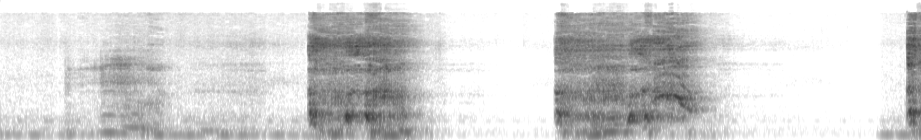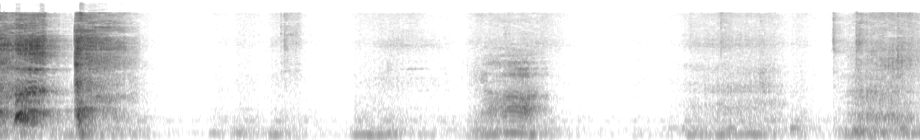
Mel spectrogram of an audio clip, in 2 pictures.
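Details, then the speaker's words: Persistent cough from a cold lasting many days: several loud, harsh coughs in short bursts with quiet gaps between. "देखो फ्रेंड्स कितना काशी हो रही है मेरा गॉड।"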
